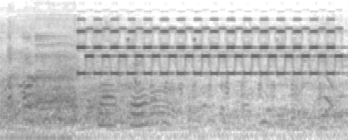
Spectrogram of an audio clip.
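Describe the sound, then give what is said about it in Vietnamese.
A phone that is in use on a call rings by itself with a repeating electronic trill that starts about a second in and keeps pulsing steadily and fairly loud, while people keep talking underneath it. “Ôi chú ơi, sao điện thoại của chú đang nghe tự nó lại đổ chuông?”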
